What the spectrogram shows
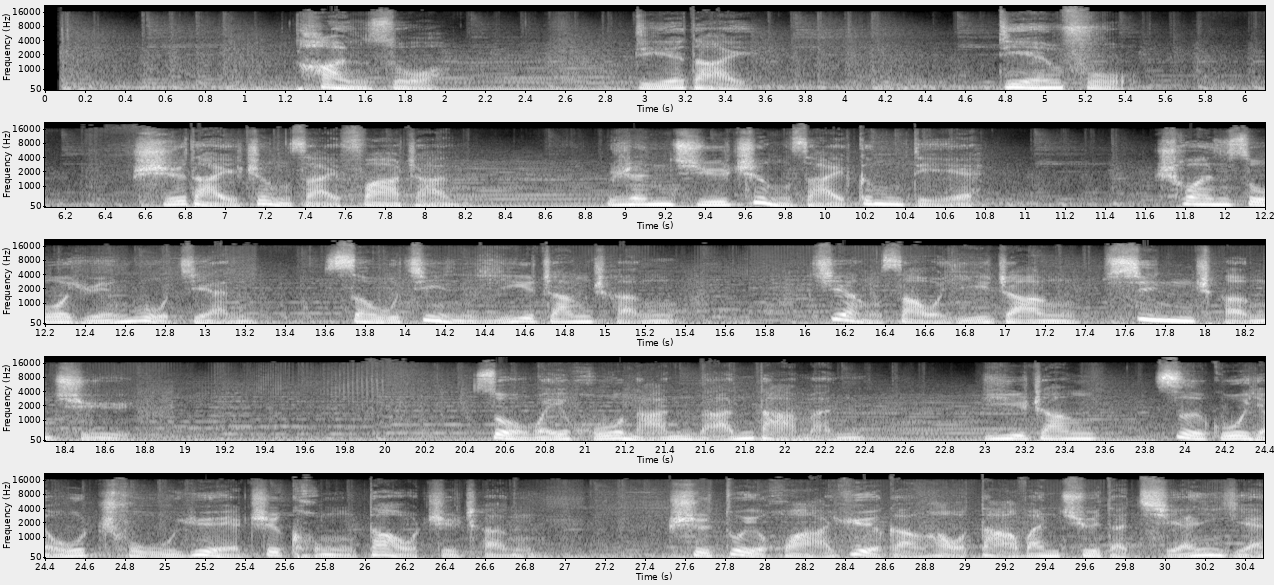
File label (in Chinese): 男 宣传片 闽派生活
